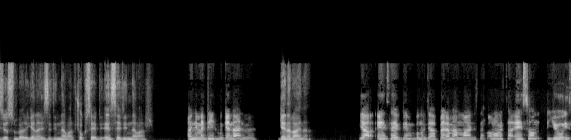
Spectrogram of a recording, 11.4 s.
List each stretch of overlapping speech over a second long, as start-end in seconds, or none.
none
